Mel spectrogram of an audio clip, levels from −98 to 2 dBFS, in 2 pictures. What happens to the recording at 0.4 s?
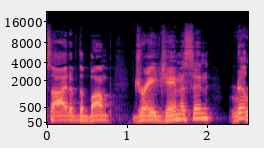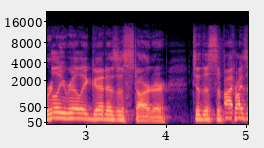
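Nothing goes wrong at 0.4 s: the speech runs on intact there, with no dropout, click, glitch or other fault at that point.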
